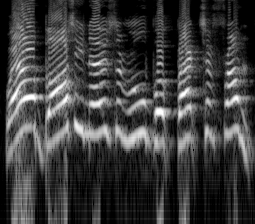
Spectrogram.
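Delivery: high, loud, cheerful; hearty beaming announcement; jovial Bagman figure. A narrator's reading. Beaming judge backing Crouch's ruling, jovially. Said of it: "beaming and turning back".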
